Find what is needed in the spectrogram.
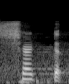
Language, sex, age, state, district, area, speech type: Sanskrit, female, 30-45, Karnataka, Dakshina Kannada, urban, read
